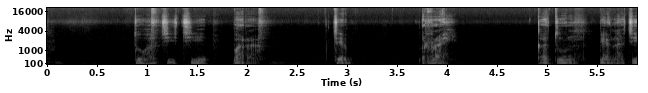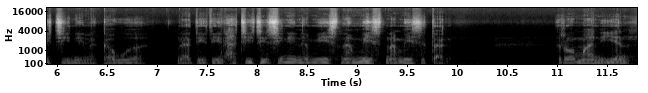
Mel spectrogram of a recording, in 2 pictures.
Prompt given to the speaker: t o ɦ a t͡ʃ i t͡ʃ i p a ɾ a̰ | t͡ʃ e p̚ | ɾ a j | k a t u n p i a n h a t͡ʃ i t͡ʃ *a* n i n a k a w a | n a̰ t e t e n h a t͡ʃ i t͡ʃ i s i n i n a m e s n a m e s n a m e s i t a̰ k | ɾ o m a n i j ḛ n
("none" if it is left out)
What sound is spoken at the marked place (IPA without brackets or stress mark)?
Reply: i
